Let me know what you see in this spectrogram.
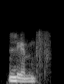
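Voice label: "lymph", Indian English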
